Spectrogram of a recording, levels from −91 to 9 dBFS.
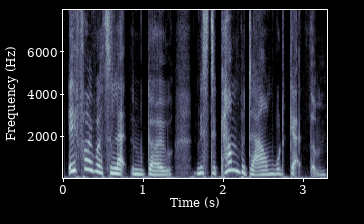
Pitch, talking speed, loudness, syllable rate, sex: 250 Hz, 220 wpm, -18 LUFS, 5.4 syllables/s, female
